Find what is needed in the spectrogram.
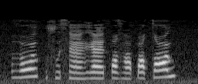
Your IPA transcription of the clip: ðˤʊ | sʷɪsæ̃ ɣæθizˤɑ̃ ɓitˤu

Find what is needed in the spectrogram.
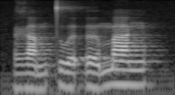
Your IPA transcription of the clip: ɣa˨˩˦mt̪u˨˩˦ə̯ʔəː˨˩˦ ma˧ŋ

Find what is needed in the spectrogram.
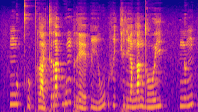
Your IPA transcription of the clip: ŋu˦˥ʔkʰu˨˩ʔpʰla˩˦jkra˦˥k̚ bo˥˩mpreː˩˦piː˩˦w | fi˦˥t̚kri˧a̯na˥˩ndoː˦˥j | nɯ˦˥ŋ

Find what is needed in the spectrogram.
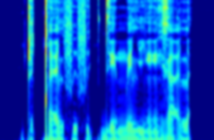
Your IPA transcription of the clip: ʈəǃælfif ikd̪emel jẽɣal

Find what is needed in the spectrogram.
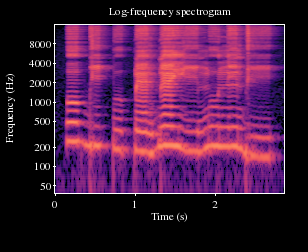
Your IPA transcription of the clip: o˦ɡ͡bi˧k͡pu˨k͡pɛ̃˨ ɡ͡bɛ̃˧ji˨mu˧nĩ˧ bi˨

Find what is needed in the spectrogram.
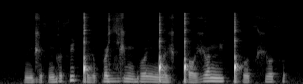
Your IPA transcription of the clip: nd͡ʒœ˩θŋɡɵ˧θi˥ǃʉ˩ə̯ pœ˧zʲɛ˧ʒ mbo˧ə̯ ŋ͡ǃœ˩ʒǃɔ˩ʒɔ˧ ni˧ǃʰo˩θʃo˧θ

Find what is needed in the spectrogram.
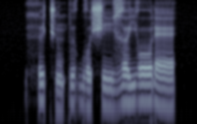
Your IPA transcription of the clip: hɨ˦t͡ʃũ˨pɨ˦ ɡʷɨ˨ʃiː˨ɣə˧ joː˦ɾɛ˧

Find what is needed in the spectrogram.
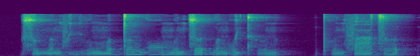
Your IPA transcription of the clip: sɵ˨ɥn̪ɐ˨ŋfiː˨˩ lʊ˧ŋmɐ˧p̚ t̪ɐ˥ŋwɔː˥ mɵ˧nt͡sœː˥t̚ wɐ˧ŋɔː˨˩jt̪ʰɵ˧n | pʰɵ˨nfaː˧t͡sɐ˨˥t̚

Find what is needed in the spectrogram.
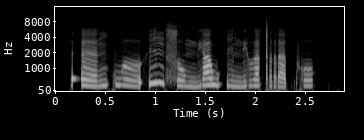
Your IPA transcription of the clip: ʔɛː˩˦ŋkwɤː˨˩ʔi˥˩n so˨˩m ja˥˩wʔi˨˩njɯ˦˥a̯tra˨˩t̚ ko˦˥k̚

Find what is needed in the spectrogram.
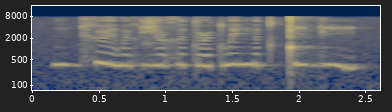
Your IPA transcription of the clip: ŋiɡxøɪ̯wøx ʑə˞xətə˞twe ŋət ǃi ɡi

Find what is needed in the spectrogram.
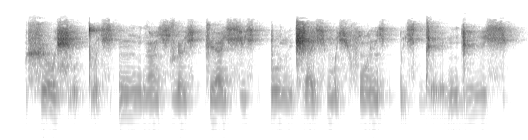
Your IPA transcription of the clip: xʲoɕo̰ tʷæ̰çʔĩŋɡæ̃ç lʲɒçkʲæçiç k͡pund͡ʒæçmɒç fõɾĩçk͡pḭç dḛ ŋɡiç

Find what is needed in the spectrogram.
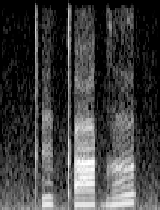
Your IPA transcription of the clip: kʼɪkʼaɡə

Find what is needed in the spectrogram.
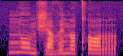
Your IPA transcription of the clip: ɲoː˦˨ŋ ʃa˨vɛ˦nɔ˦ tʰɔ˦r

